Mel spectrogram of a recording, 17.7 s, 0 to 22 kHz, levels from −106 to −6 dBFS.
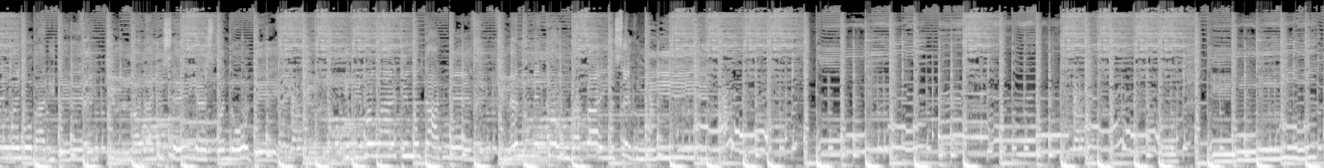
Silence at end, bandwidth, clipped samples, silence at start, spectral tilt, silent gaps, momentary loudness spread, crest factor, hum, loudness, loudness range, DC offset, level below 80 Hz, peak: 0 s; 19.5 kHz; 0.3%; 0 s; -4 dB/octave; none; 3 LU; 8 dB; none; -9 LUFS; 2 LU; under 0.1%; -14 dBFS; 0 dBFS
